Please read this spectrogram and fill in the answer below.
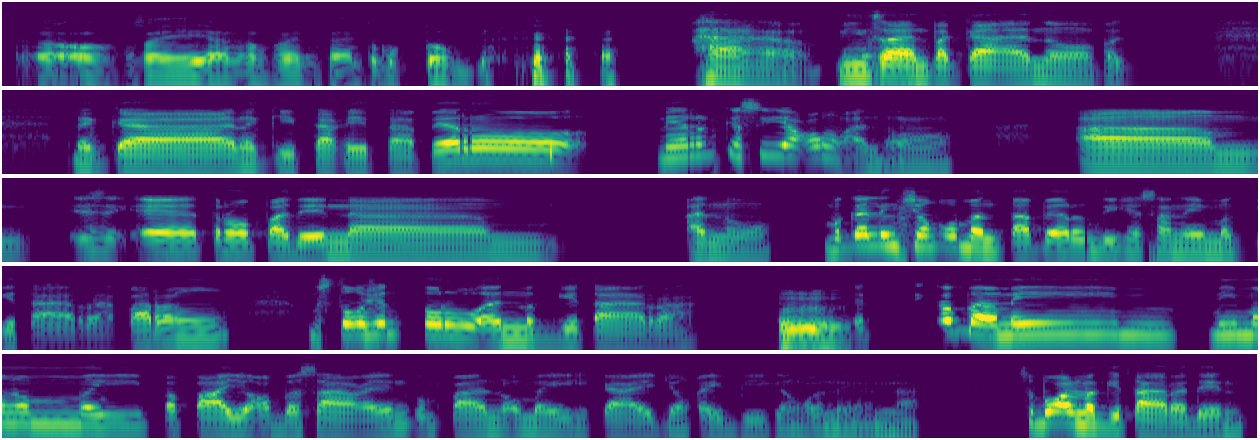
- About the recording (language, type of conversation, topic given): Filipino, unstructured, Paano mo mahihikayat ang isang kaibigan na subukan ang hilig mong gawain?
- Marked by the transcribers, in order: static; chuckle; unintelligible speech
